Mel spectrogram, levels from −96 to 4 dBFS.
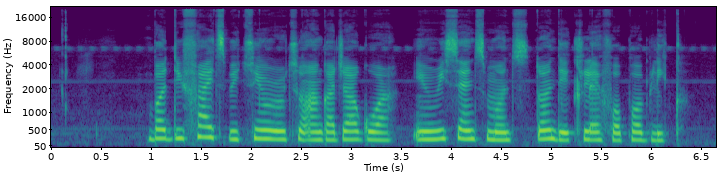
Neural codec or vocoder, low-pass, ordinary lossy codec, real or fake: none; none; none; real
